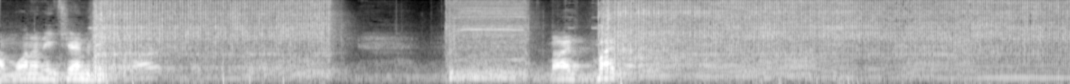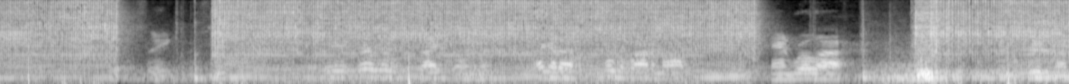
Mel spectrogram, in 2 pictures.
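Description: An impact driver rattles loudly as it drives bolts, stopping and starting.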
